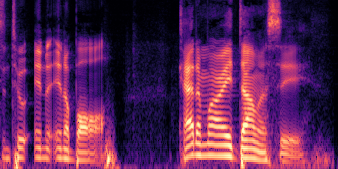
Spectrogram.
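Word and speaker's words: Katamari Damacy: in in a ball Katamari damasi that is close the way it's said in in Japanese at least is Katamari damashi oh D actually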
